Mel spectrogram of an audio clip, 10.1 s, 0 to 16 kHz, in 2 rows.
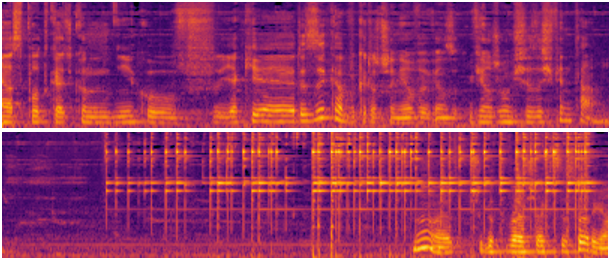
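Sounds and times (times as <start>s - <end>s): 
speech: 0.0s - 5.3s, 8.5s - 10.1s
small bell jingling: 5.9s - 10.1s.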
